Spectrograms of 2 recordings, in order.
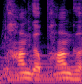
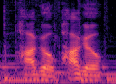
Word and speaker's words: Pago Pago: if you are wondering why I keep saying Pongo Pongo and not Papago Pago is because that is the capital city of American Samoa and that's how they say it there American Samoa has been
